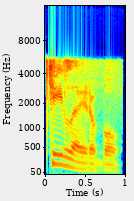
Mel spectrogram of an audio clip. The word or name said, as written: chelatable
